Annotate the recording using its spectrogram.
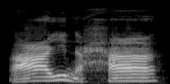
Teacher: দুই নম্বর মাখরাজ হলকের মধ্যখানে হইতে আইন হা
